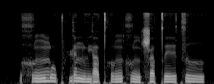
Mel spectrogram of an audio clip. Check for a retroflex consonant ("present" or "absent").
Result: present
